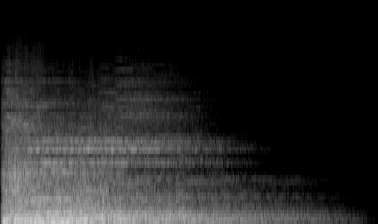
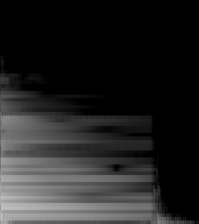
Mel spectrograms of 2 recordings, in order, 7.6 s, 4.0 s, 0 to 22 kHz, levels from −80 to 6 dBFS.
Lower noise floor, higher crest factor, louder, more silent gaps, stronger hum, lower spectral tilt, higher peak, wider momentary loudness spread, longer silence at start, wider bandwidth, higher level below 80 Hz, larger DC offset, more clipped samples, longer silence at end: first, -69 dBFS vs -58 dBFS; about the same, 18 dB vs 18 dB; about the same, -21 LUFS vs -23 LUFS; neither; neither; second, -9 dB/octave vs -10.5 dB/octave; about the same, -6 dBFS vs -6 dBFS; about the same, 21 LU vs 23 LU; about the same, 0 s vs 0 s; first, 6.6 kHz vs 5.6 kHz; first, -26 dBFS vs -46 dBFS; neither; neither; first, 1.85 s vs 0.75 s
